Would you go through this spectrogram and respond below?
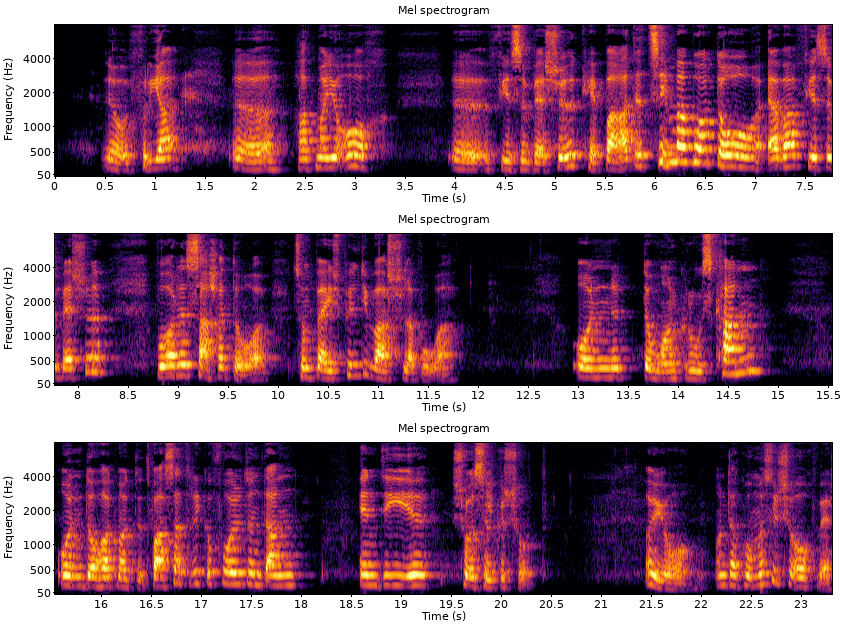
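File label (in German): waschlavor, O-Ton Hunsrück; Mastershausen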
